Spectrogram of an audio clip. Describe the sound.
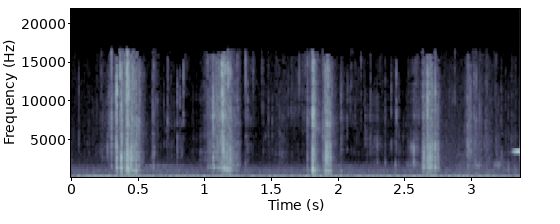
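Crunchy bites into a mushroom, used as a story sound effect: a few crisp, crackling chews spaced fairly evenly, with no voices.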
